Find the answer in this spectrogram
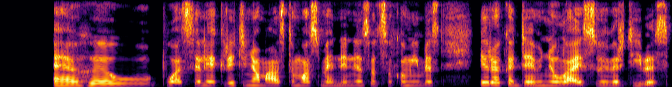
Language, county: Lithuanian, Kaunas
